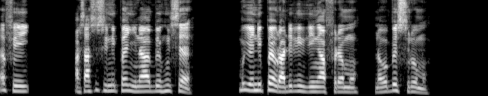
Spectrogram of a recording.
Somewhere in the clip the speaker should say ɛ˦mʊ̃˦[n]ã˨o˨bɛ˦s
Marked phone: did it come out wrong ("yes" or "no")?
no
